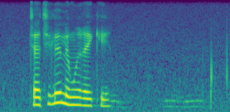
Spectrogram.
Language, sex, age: Northern Sotho, female, 29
